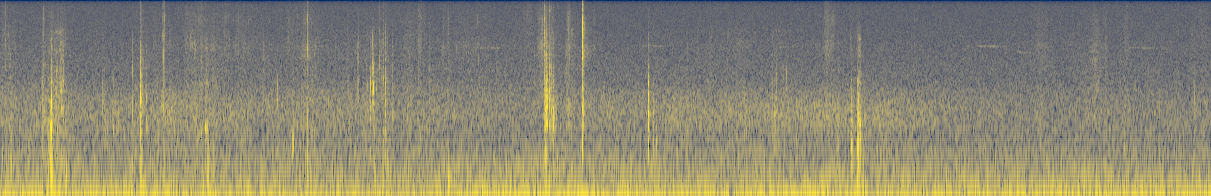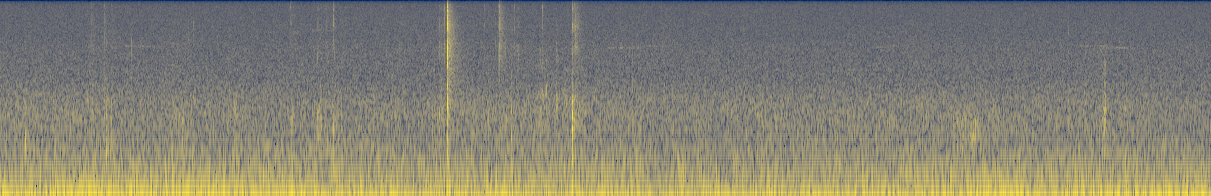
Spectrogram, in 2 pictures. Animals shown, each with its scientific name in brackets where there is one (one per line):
Golden-crowned Kinglet (Regulus satrapa)
Black-throated Green Warbler (Setophaga virens)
